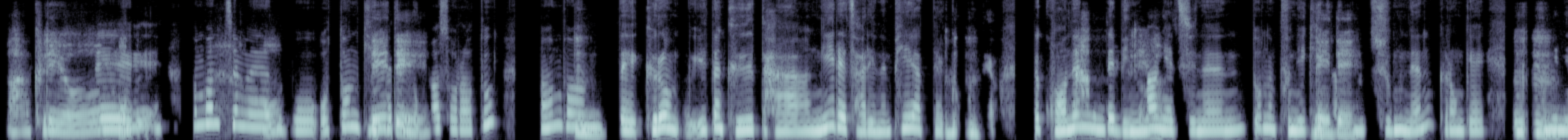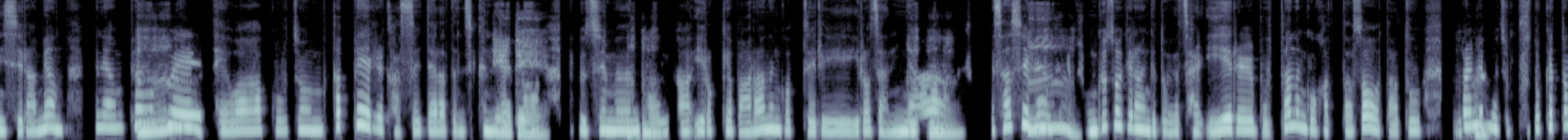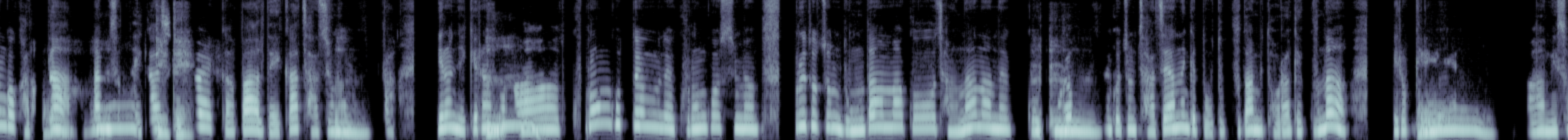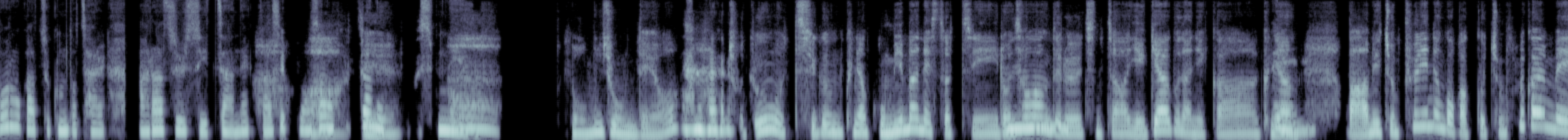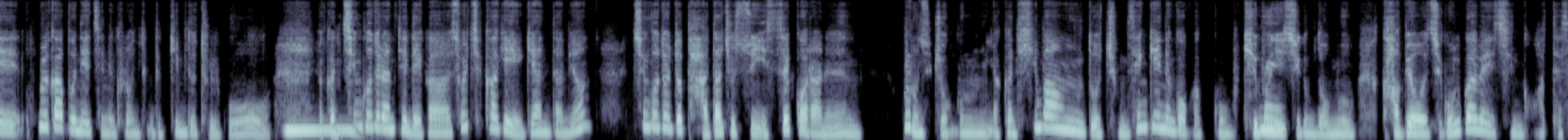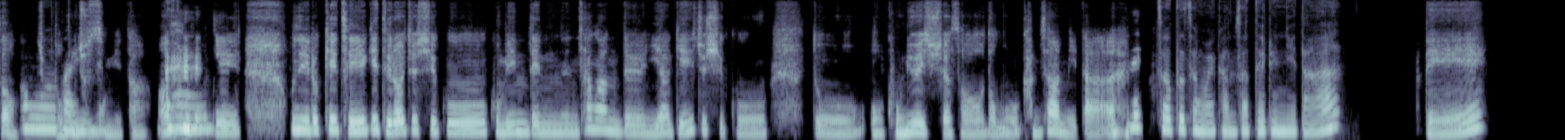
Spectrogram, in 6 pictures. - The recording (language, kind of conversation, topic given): Korean, advice, 또래들의 음주나 활동 참여 압력 때문에 원치 않는데도 함께하게 될 때 어떻게 대처하면 좋을까요?
- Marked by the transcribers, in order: teeth sucking; laugh; distorted speech; laugh; laugh; tapping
